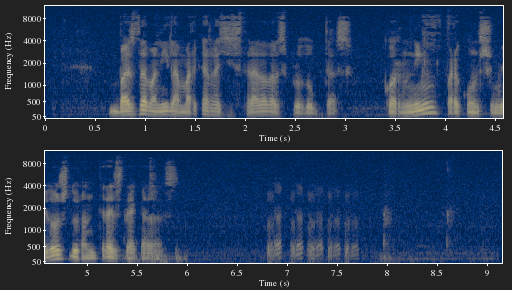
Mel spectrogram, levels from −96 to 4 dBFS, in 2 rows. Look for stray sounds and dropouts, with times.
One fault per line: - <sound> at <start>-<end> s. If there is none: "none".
- laugh at 6.8-7.7 s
